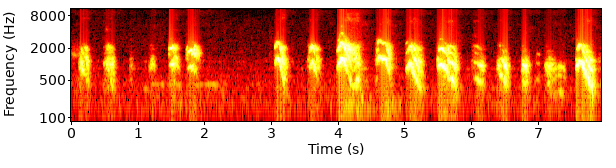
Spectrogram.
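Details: Blenheim Cavalier King Charles Spaniel puppies from Remy's first litter of six, born March 7–8, in an indoor puppy pen during potty training. About fifteen short squeaky yelps, each rising then falling, come in bursts after a brief pause.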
